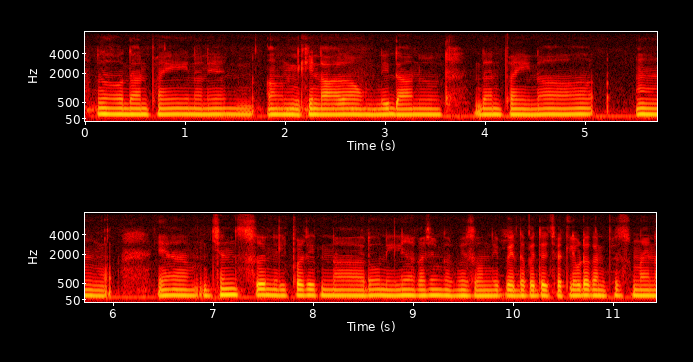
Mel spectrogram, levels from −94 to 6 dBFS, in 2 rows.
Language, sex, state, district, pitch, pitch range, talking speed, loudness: Telugu, male, Andhra Pradesh, Anantapur, 145 Hz, 145-150 Hz, 100 wpm, -31 LUFS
